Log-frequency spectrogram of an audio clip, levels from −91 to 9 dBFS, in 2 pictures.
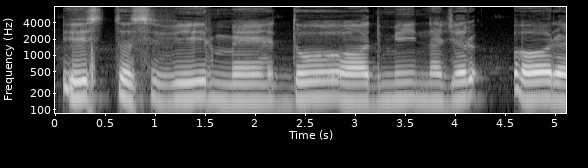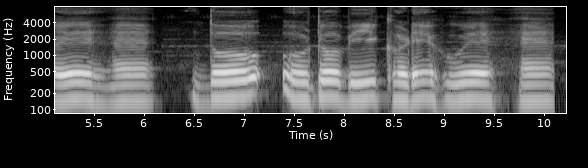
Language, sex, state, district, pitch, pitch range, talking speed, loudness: Hindi, male, Uttar Pradesh, Saharanpur, 155 Hz, 150-165 Hz, 90 wpm, -14 LUFS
